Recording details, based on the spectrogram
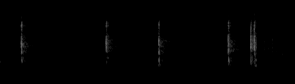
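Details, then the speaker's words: Insulin pen holding 300 units, with a one-unit-increment dose dial: five sharp, distinct clicks as the dial turns. Each click marks one unit, so the dose can be counted by ear, for example with severe diabetic retinopathy. "even if if i was completely blind if or i'd like severe diabetic retinopathy i could just listen to the clicks and i would know how much insulin i'm giving myself"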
